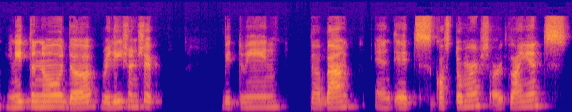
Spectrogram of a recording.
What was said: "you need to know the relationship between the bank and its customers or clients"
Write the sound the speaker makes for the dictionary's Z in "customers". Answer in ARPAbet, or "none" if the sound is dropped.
S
